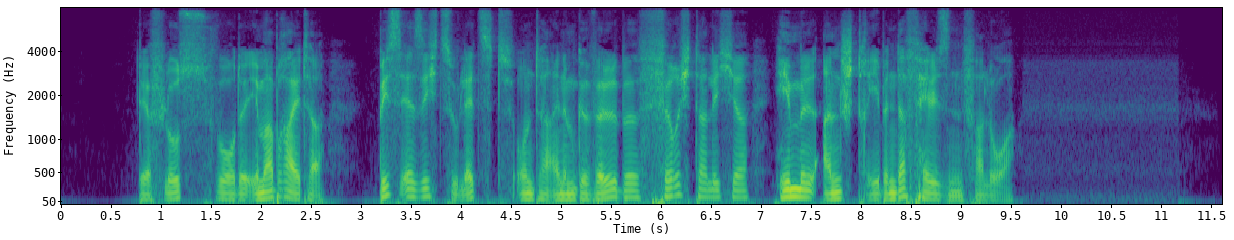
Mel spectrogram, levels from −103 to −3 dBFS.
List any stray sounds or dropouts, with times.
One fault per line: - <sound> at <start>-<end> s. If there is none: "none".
none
